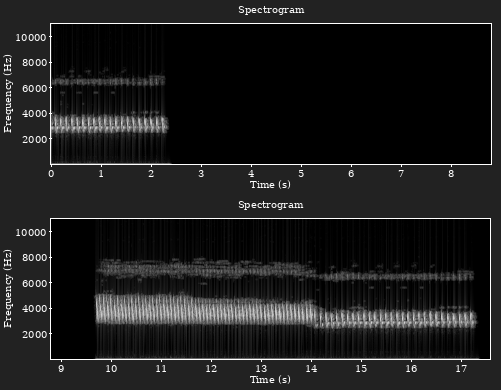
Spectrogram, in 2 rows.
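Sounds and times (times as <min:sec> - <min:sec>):
domestic canary giving long rolling song: 0:00.0 - 0:02.4, 0:09.7 - 0:17.4.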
